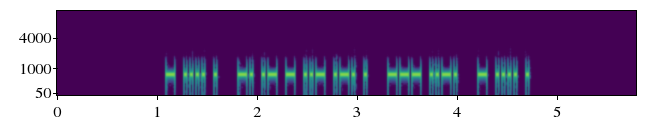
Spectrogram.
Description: Morse code, heard as a keyed tone, about 40 wpm, 700 Hz. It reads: THE NATURE OF THE
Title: Sets of 4 Words 40wpm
